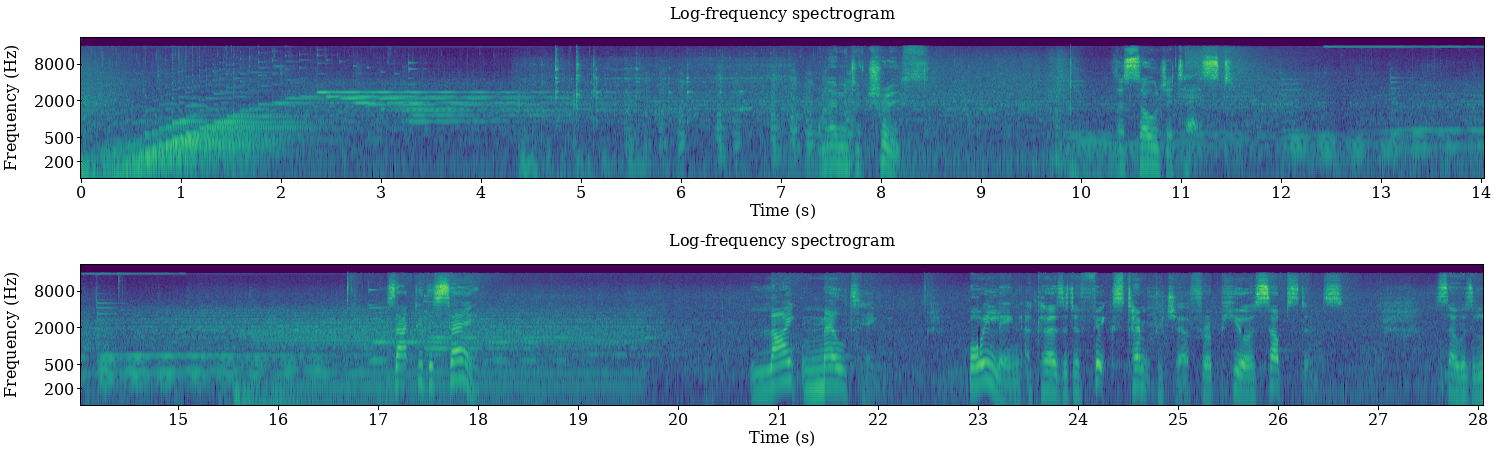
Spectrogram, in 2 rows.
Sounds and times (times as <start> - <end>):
Music: 0.0 - 20.5
Speech: 7.4 - 8.5, 10.4 - 11.6, 20.8 - 22.2, 22.9 - 26.7, 27.6 - 28.0.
